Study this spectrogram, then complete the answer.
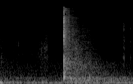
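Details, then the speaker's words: Centurion D10 sliding gate motor: with the release lever raised and the gate pushed by hand, a single sharp click is heard in a quiet yard. This is the drive gear meshing as the gearbox engages the gate, before limit programming. "then you hear that clicking sound, which shows that the machine has engaged to the gate."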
